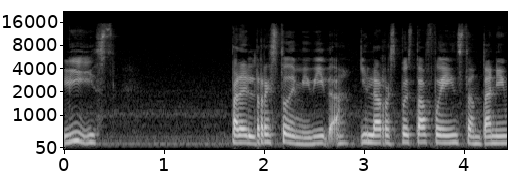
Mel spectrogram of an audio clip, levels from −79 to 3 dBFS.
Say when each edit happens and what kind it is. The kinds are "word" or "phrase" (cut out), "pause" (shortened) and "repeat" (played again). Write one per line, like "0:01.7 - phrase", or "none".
0:02.9 - pause

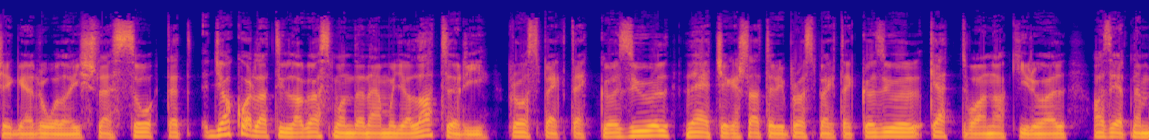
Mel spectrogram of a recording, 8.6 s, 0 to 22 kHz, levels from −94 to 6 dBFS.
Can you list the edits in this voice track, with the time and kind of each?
0:07.2 - word

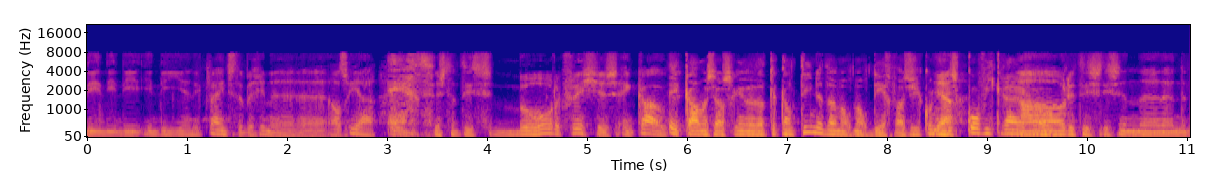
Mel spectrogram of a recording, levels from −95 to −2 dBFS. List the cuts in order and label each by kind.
0:01.0 - word
0:02.6 - word
0:04.0 - word
0:07.7 - repeat
0:10.1 - word

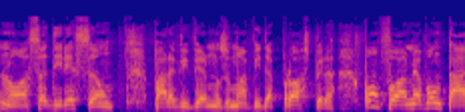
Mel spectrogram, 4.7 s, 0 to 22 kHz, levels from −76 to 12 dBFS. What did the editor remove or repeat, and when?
none

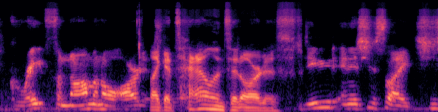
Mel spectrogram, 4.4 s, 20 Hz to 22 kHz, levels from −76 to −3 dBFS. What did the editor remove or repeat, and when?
0:03.0 - word

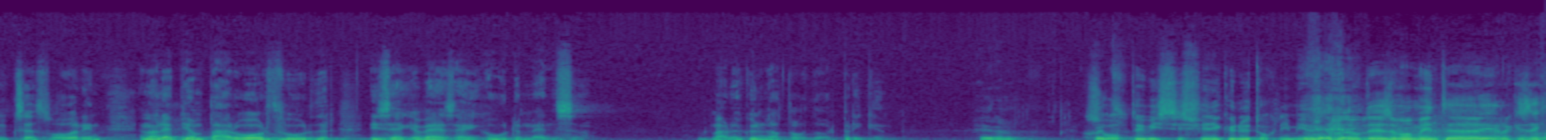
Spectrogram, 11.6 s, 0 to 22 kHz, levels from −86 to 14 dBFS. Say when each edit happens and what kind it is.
none

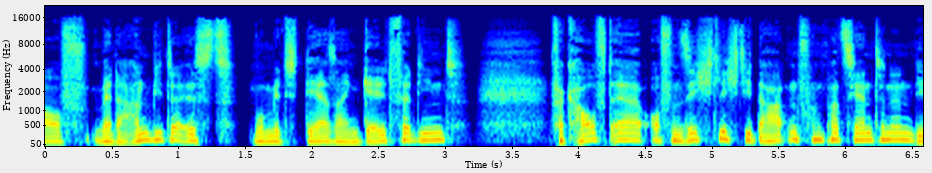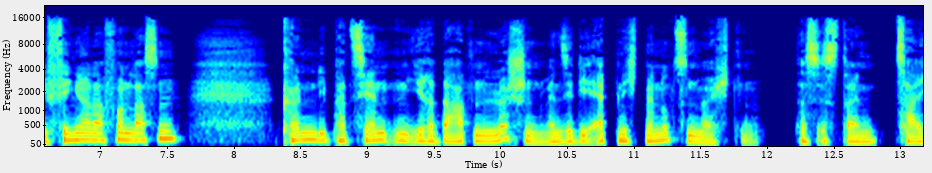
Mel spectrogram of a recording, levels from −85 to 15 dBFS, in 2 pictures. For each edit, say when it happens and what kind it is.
0:06.5 - phrase

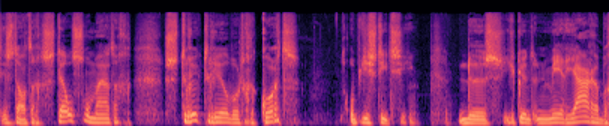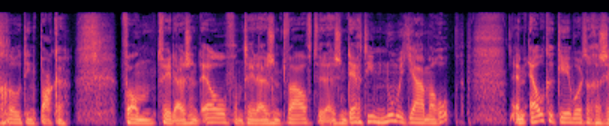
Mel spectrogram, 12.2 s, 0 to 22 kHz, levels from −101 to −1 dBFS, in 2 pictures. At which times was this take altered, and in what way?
none

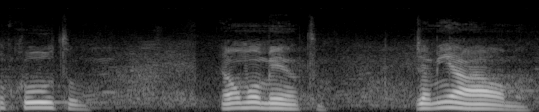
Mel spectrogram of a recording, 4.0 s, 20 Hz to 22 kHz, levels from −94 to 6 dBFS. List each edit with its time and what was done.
0:01.5 - pause
0:03.1 - word

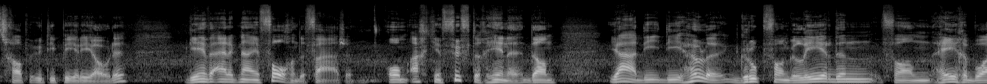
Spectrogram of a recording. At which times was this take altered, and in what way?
none

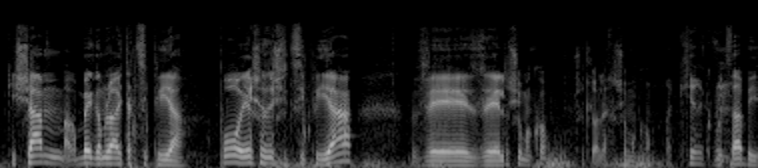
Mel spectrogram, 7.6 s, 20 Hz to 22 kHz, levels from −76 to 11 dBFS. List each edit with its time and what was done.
0:05.0 - phrase

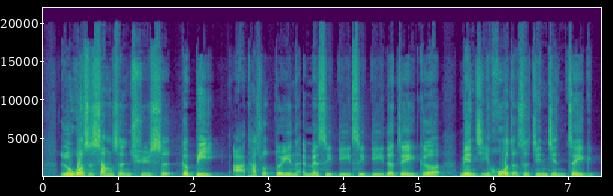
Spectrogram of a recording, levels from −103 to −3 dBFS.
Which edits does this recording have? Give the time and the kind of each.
0:01.8 - phrase
0:04.1 - repeat

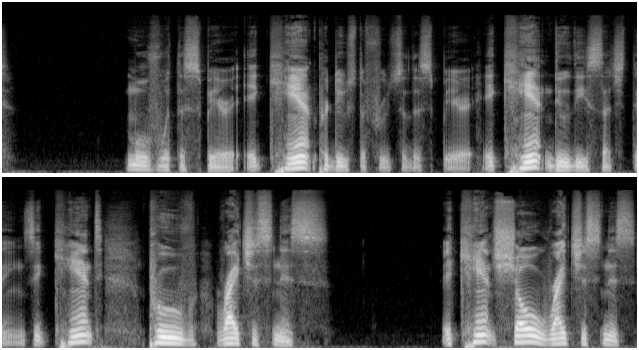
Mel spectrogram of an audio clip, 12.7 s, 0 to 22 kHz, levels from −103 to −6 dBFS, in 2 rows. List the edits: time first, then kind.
0:04.8 - pause

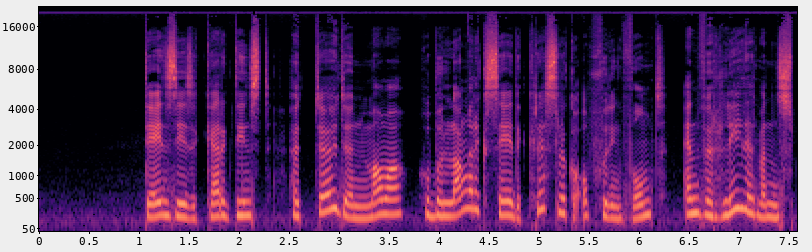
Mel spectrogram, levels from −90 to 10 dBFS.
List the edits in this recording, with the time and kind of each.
0:03.7 - pause
0:06.3 - pause

